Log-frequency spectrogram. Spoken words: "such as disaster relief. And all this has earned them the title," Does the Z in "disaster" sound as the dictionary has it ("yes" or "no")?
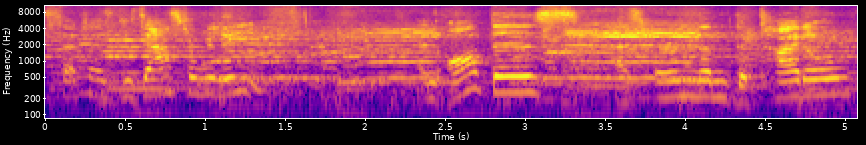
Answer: yes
